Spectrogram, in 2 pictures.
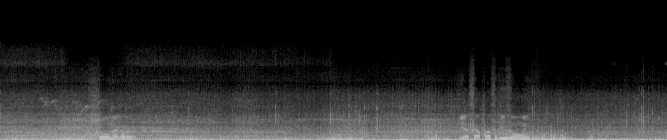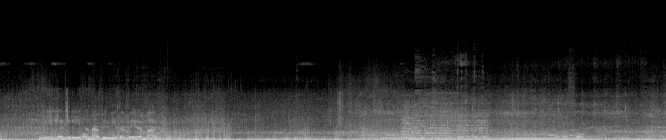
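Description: A motorcycle engine runs steadily close by.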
